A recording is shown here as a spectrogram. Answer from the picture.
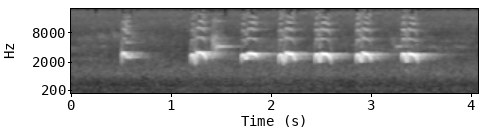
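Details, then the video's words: Bird chirping in the morning at Langley Park, Durham; a run of seven sharp, bright chirps, one roughly every half second, over faint low rumble. "Morning bird chirping"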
